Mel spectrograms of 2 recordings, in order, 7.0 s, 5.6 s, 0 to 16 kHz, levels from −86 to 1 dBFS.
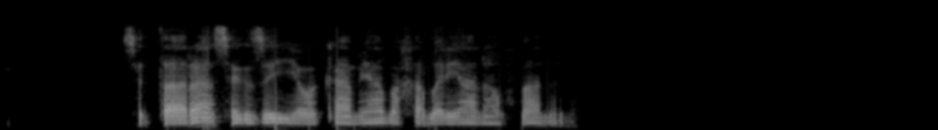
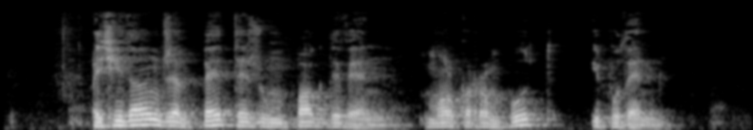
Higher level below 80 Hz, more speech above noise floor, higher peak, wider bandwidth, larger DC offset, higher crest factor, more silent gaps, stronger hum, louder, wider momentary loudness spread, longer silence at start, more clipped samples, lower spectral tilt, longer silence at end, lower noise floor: second, -74 dBFS vs -38 dBFS; first, over 53 dB vs 41 dB; second, -18 dBFS vs 0 dBFS; second, 7.6 kHz vs 11.5 kHz; neither; first, 22 dB vs 16 dB; first, 1.15-1.20 s vs none; neither; second, -38 LUFS vs -17 LUFS; second, 11 LU vs 15 LU; first, 0.95 s vs 0.7 s; neither; second, -4 dB/octave vs -7.5 dB/octave; first, 2.75 s vs 0.6 s; first, under -90 dBFS vs -57 dBFS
